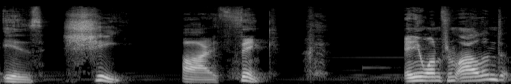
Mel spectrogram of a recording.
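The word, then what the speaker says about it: sídhe: The various spelling and pronunciation of the word for fairy mound referred to the otherworldly realm, which in Irish referred to as she or sidhe.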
